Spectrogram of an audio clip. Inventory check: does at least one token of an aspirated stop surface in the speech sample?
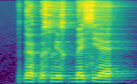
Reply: no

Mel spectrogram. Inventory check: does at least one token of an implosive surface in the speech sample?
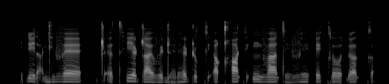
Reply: yes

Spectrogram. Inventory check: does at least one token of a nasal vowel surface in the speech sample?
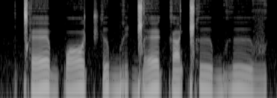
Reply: no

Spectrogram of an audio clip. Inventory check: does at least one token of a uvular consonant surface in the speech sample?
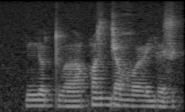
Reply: yes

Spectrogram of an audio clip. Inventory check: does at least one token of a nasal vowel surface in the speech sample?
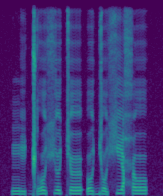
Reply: no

